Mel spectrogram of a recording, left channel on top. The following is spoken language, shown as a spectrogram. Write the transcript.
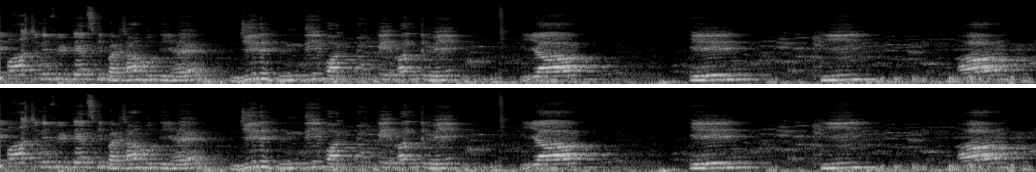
पास्ट इंडेफिनिट टेंस की पहचान होती है जिन हिंदी वाक्यों के अंत में या, ए, ई, आ,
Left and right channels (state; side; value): identical; both; correlation 1.00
